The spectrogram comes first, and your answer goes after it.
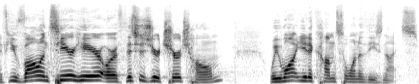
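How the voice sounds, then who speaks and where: In a very clean recording with a silent background, a man with a fairly high pitch talks at a moderate pace with lively intonation in a normal speaking voice. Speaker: pastor. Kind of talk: sermon. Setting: church.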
